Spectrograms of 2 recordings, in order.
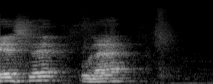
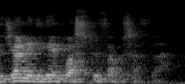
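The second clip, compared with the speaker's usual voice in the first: plain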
